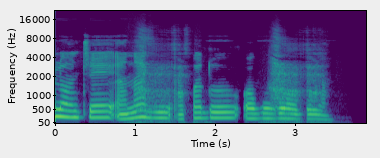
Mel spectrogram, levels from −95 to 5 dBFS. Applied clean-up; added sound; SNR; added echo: neural mask model RNNoise.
